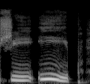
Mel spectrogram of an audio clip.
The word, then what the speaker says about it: sheep: Say sheep and stretch the e sound sheep. Then say ship with a short sound ship.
